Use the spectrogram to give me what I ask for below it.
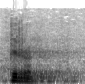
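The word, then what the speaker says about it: بر: Ya kalau di isim fa'ilnya umumnya guru-guru kita baca barin, tapi untuk masdarnya untuk kebaikan bacanya apa? Birun. Nanti kamu protes, oh Barun itu daratan Gus, kalau Birun itu kebaikan.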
